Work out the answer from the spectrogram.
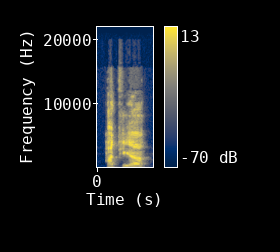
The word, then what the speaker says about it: Pattaya: Pattaya. Everybody says it a little different. Even the Thais say it a little different, but the Thais say Pattaya.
